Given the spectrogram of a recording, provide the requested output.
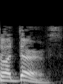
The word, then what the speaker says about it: hors d'oeuvres: That's hors d'oeuvres.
